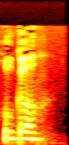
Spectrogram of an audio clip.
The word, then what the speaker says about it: Hugo: Is it Hugo? – Hugo Chavez. – You wouldn't pronounce the H, right? – Yeah, I guess you wouldn't.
